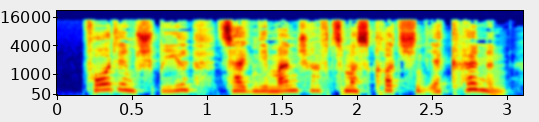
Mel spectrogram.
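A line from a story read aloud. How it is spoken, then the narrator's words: Reading aloud. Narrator (German): las sie laut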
